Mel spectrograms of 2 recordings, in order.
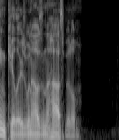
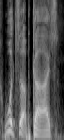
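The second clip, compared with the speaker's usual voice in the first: mock hyped YouTuber "What's up, guys?", much higher and louder; YouTuber greeting; 7 semitones higher, 6 dB louder, much slower than usual. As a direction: ham up the big YouTube intro. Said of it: "when you watch videos on YouTube".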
